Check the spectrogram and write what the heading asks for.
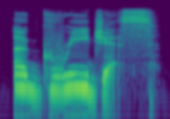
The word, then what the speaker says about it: egregious: Egregious, pronounced e-gre-gious.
